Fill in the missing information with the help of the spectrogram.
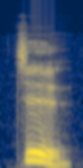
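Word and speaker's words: ㅉ: The 쌍지읒, 쯔. You're adding a little more stress into it, 쯔.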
